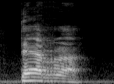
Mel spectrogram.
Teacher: o R era pronunciado mais longo do que o R normal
